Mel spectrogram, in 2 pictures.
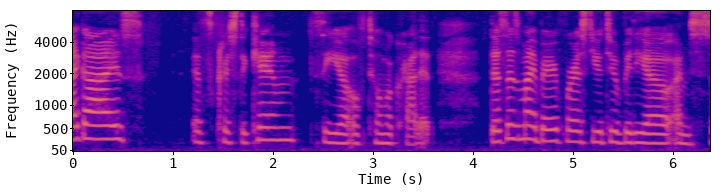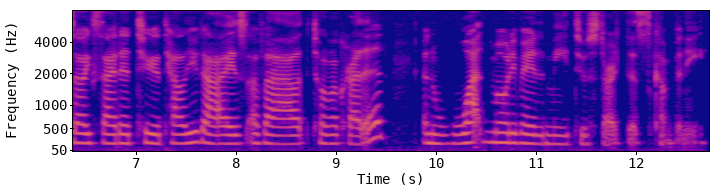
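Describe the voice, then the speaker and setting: In a very clean recording with a silent background, a woman with a Korean accent talks at a moderate pace, medium pitch and ordinary pitch variation. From South Korea, Seoul; US from age eleven. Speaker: startup founder and CEO. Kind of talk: personal story to camera. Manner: hesitant, many fillers and self-corrections.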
